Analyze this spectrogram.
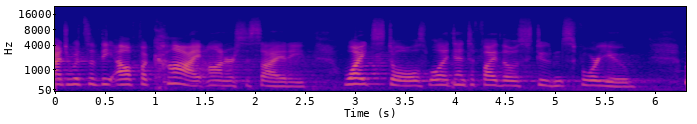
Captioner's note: none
